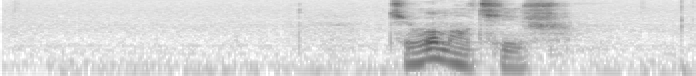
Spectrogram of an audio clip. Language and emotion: Russian, sad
